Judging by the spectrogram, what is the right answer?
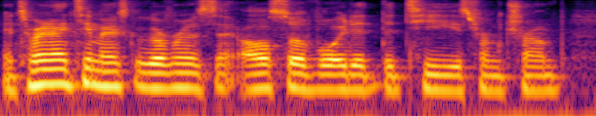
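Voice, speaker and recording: Male streamer, mid-pitched voice, casual live commentary, rambling, stumbles over words, blunt, sweary. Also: steady tone, rapid-fire, clean tone. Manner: profane, blunt, exasperated. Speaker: streamer reading and commenting on news.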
